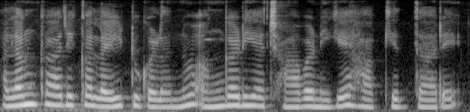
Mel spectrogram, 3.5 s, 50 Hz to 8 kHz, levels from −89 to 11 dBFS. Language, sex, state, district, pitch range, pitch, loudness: Kannada, female, Karnataka, Bangalore, 200-235 Hz, 215 Hz, -15 LUFS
